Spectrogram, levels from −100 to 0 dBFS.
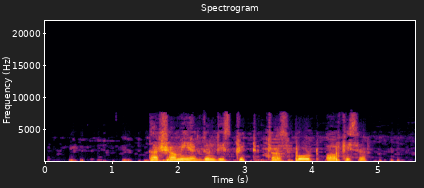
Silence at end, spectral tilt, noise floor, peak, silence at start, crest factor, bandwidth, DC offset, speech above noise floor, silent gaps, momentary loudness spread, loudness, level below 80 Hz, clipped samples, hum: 0.75 s; -7 dB/octave; -60 dBFS; -2 dBFS; 0.35 s; 18 dB; 7.8 kHz; under 0.1%; 42 dB; none; 13 LU; -18 LUFS; -54 dBFS; under 0.1%; none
